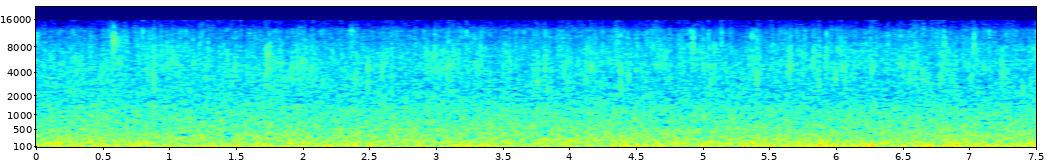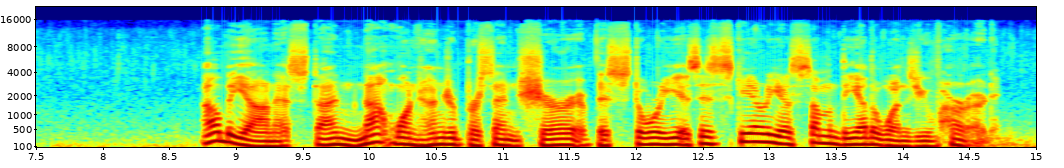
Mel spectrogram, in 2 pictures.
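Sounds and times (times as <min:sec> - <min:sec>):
faint steady rain: 0:00.0 - 0:15.0.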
